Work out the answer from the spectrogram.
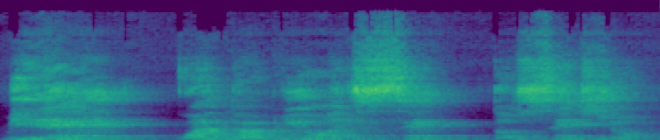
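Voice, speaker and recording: A woman preacher with an Argentine Spanish accent, reading scripture aloud slowly and steadily in a church sermon. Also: extremely high pitch, lively intonation, a little mellow. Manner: slow, measured reading aloud. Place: church hall. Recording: very echoey room, mic far off.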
